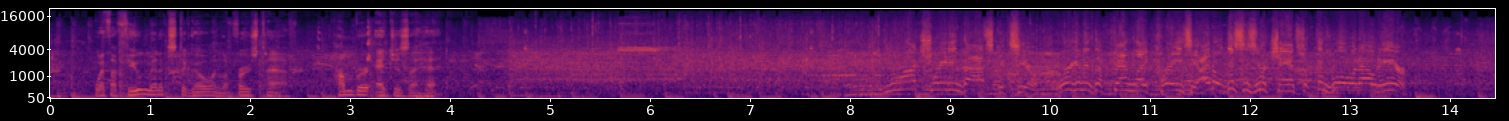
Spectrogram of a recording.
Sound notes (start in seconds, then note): 6.0 applause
